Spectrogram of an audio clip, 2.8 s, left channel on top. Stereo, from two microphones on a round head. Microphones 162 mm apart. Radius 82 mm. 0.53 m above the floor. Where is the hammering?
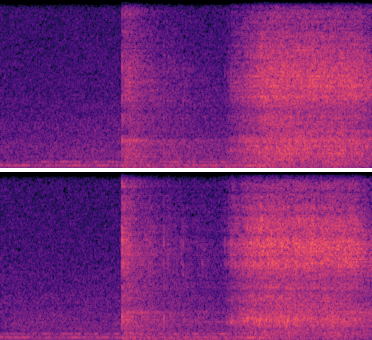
No hammering in this recording.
